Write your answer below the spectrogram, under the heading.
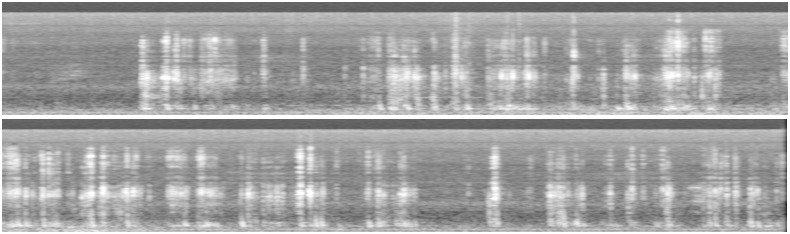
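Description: Irregular scraping and scuffing of a caver's clothing and gear against rock while squeezing through a tight crawlway: many short rustles and knocks in quick, uneven succession, starting about a second in.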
